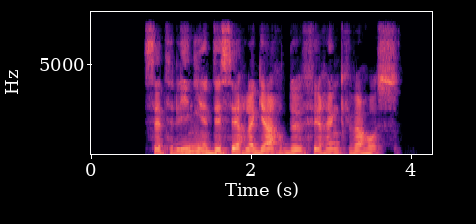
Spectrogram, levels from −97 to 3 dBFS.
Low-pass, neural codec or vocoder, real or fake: 7.2 kHz; none; real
